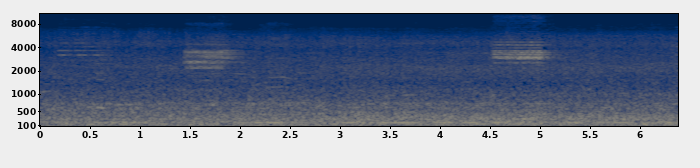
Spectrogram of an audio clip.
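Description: Passenger train pulling slowly out of a station: a steady low diesel engine drone and rumble. Two short high-pitched squeals or whistles sound, about one and a half seconds in and again near five seconds.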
